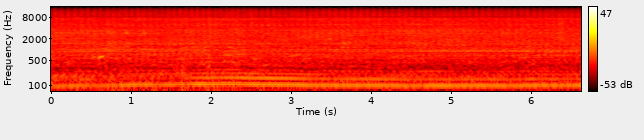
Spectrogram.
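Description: Vehicle engine running steadily at low revs, a low even hum with a slight change in pitch about two seconds in.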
